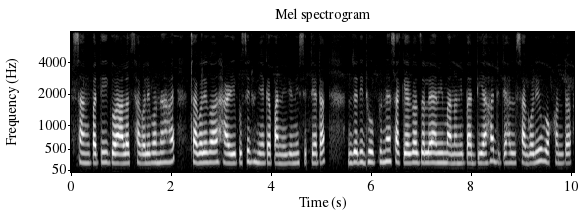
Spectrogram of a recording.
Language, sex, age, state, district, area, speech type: Assamese, female, 30-45, Assam, Dhemaji, rural, spontaneous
